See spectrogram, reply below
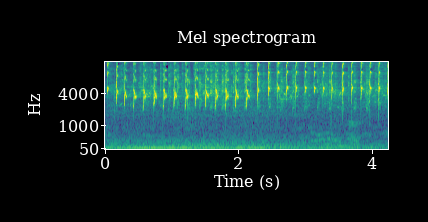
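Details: Lovebird singing loudly as a tutor for other birds, giving rapid high chirped notes about three per second, the pitch of the notes shifting slightly upward midway, with a low hum in the background.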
